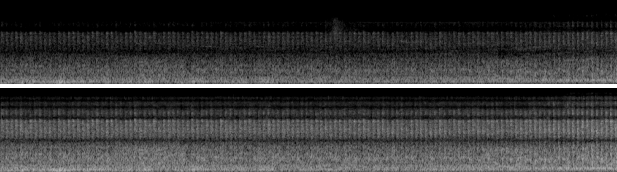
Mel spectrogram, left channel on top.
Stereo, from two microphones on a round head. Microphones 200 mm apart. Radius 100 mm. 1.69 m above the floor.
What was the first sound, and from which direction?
An engine running, 60° right (ahead or behind).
